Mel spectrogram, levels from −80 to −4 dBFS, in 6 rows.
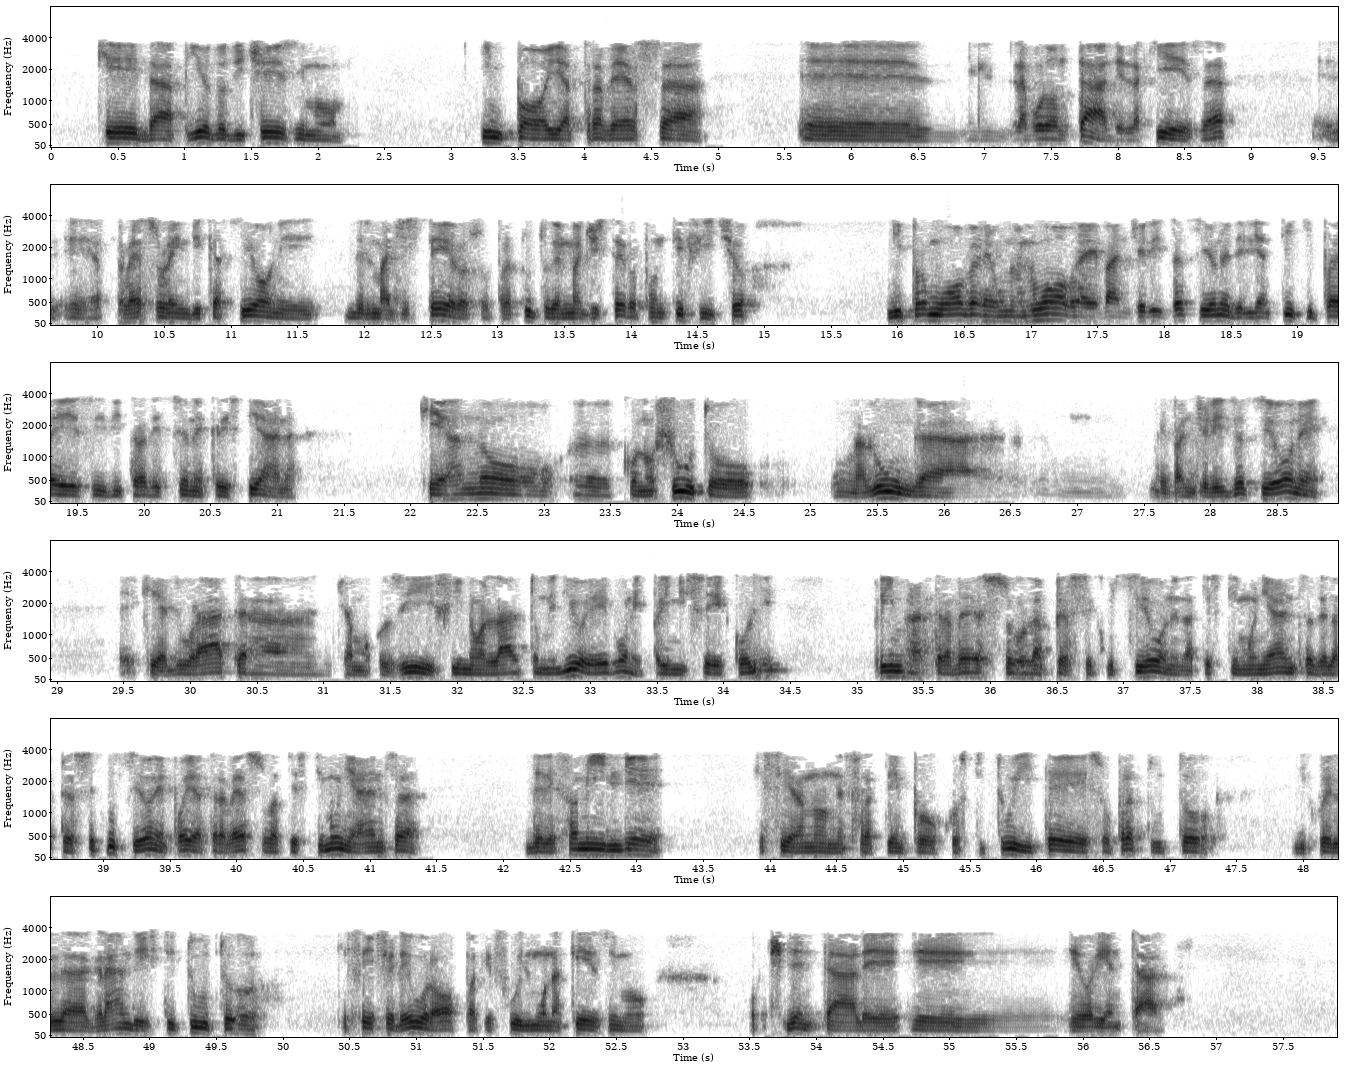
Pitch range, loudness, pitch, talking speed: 85-105 Hz, -18 LUFS, 90 Hz, 90 wpm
